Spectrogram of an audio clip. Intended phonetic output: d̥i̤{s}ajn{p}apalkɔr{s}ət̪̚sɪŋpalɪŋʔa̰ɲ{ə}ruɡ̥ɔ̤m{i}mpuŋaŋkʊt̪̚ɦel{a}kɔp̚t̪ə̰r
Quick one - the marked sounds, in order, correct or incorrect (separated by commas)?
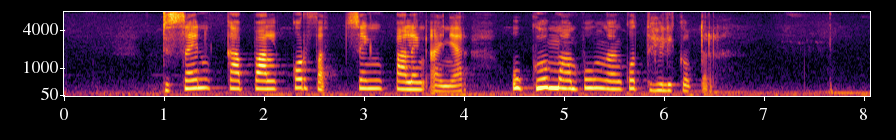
correct, incorrect, incorrect, incorrect, incorrect, incorrect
